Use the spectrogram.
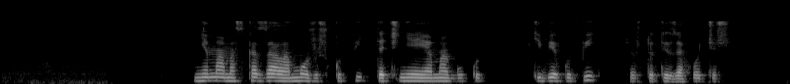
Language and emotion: Russian, neutral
